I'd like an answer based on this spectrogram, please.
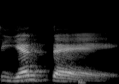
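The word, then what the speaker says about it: siete: In Spanish, it's pronounced siente.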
